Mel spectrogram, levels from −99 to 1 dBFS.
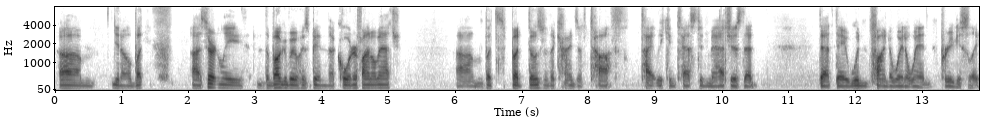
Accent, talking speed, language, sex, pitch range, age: American, 150 wpm, English, male, 90-110 Hz, 30-49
